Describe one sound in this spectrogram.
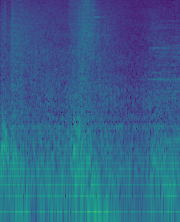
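A magical whoosh swells and fades.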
